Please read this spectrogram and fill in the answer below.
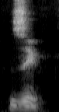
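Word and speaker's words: Zhu: How do you pronounce his last name? It's Z-H-U. I forget how that's... Chu? – Zu. – Zu? – I think. – Zu? Vank Zu? – Yes.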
